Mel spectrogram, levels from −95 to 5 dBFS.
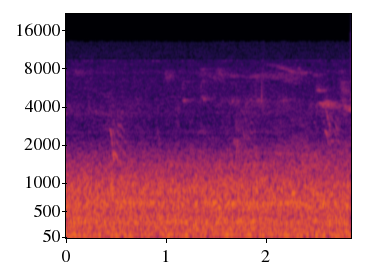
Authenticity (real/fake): fake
